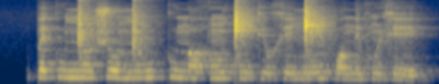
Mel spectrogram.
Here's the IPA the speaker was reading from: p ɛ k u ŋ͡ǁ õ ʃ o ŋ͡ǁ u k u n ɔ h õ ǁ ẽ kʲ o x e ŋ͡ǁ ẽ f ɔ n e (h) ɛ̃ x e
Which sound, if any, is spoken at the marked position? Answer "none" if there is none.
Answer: xʷ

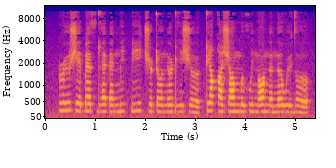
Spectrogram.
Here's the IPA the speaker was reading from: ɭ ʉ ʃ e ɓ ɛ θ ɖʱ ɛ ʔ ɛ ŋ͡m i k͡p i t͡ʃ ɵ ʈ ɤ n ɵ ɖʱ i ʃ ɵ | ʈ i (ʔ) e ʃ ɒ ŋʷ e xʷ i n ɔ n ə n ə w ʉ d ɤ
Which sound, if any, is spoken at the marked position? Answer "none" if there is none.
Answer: q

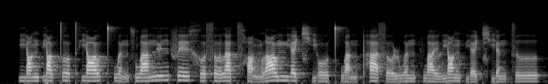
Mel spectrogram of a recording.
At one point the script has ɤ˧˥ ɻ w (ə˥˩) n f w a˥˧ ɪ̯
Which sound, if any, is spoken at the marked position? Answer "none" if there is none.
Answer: ə˥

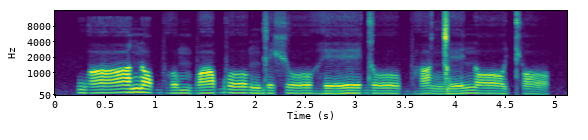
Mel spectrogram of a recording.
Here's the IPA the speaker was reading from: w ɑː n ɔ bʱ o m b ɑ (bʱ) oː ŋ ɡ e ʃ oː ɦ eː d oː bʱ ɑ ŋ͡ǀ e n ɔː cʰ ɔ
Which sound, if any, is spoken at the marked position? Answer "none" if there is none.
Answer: b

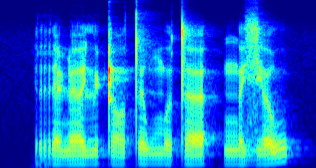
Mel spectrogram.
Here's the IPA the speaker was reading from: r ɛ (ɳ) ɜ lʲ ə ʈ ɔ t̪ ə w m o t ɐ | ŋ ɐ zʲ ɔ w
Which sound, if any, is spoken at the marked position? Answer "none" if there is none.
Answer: ɳ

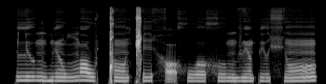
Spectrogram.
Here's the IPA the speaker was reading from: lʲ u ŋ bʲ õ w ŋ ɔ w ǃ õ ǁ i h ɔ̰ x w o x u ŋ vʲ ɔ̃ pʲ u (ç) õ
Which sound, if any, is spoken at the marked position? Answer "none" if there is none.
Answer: ç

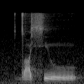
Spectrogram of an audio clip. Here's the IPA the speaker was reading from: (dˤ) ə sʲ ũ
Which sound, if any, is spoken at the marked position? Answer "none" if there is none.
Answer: dˤ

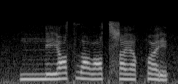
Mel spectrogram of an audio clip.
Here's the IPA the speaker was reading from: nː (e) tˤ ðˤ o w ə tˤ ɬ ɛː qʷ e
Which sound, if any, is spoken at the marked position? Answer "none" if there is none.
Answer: eː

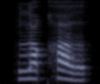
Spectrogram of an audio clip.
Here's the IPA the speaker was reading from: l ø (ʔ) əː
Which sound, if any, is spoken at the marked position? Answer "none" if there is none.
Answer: qʰ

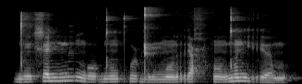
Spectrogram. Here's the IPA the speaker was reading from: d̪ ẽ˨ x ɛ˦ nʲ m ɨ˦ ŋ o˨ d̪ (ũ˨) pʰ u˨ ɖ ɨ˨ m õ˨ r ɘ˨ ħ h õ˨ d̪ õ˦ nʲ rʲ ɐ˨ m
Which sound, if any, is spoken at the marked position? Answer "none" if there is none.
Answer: ũ˨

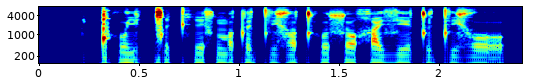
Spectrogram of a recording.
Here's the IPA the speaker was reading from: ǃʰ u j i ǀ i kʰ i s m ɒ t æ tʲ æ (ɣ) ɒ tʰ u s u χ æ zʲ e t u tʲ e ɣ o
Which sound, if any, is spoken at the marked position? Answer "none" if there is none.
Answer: ɣ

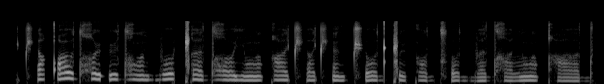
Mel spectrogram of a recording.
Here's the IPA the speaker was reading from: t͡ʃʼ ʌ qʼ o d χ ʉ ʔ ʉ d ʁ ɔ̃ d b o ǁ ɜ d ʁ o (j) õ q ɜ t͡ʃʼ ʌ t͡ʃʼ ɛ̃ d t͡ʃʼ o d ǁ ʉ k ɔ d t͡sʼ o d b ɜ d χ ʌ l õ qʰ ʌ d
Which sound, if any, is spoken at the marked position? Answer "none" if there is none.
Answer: j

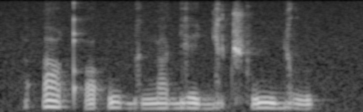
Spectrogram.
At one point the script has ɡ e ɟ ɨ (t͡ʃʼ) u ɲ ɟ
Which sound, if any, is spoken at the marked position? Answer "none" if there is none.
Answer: t͡ʃʼ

